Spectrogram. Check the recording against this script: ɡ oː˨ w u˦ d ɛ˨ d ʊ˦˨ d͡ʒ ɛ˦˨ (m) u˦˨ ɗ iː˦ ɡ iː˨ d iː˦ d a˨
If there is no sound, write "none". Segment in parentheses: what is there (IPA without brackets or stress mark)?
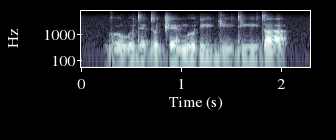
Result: m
